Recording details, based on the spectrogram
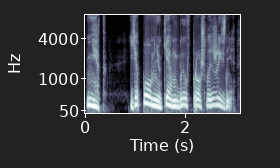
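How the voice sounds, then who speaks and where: A man voicing a calm, firm young man in an audiobook, speaking in a measured, cool and resolute manner. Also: fairly high pitch, breathy edge, no room sound, clean studio sound, voice pushed up. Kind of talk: audiobook character voice.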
